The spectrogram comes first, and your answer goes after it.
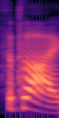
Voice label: "supply", female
